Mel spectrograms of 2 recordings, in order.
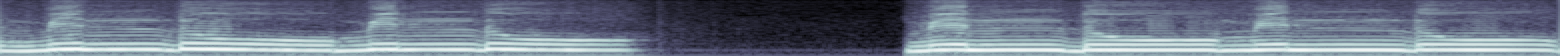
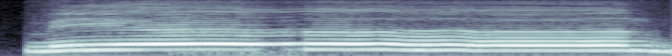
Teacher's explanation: ikhfa Hakiki dengungkan dua harakat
